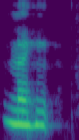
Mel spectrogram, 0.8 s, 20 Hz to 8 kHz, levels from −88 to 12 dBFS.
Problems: background sounds at intervals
